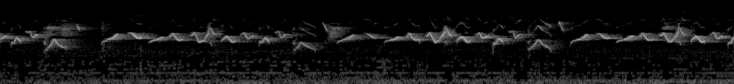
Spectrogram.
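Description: Ultramarine grosbeak singing a fast, continuous high warble of slurred rising and falling notes, phrases tumbling together with little pause; faint low hum behind.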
